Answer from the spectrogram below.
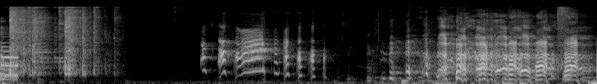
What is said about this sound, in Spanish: Gracias por tirar monedas aquí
